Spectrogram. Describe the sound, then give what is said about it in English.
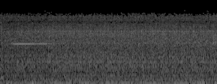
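A heavy truck engine rumbles steadily as the truck pulls up to a scale, a low idling drone with a faint high tone briefly sounding, no voices present. “And that's one of our trucks pulling up to the scale right there.”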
